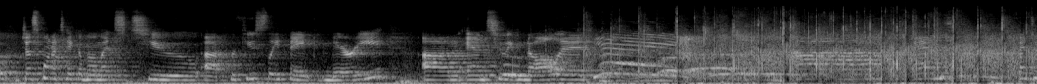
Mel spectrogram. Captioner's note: audience applauds, exclaims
